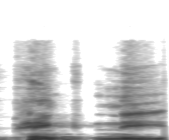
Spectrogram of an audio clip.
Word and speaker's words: Pinchney: say the last thing is pink knee as if your knee was pink oh pink knee that's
